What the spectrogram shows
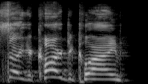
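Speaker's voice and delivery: play-acted, very high, carrying, yelled call-out. Retelling how a store clerk announced a declined card: imitating a clerk yelling. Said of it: "why would you yell that your card declined?".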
